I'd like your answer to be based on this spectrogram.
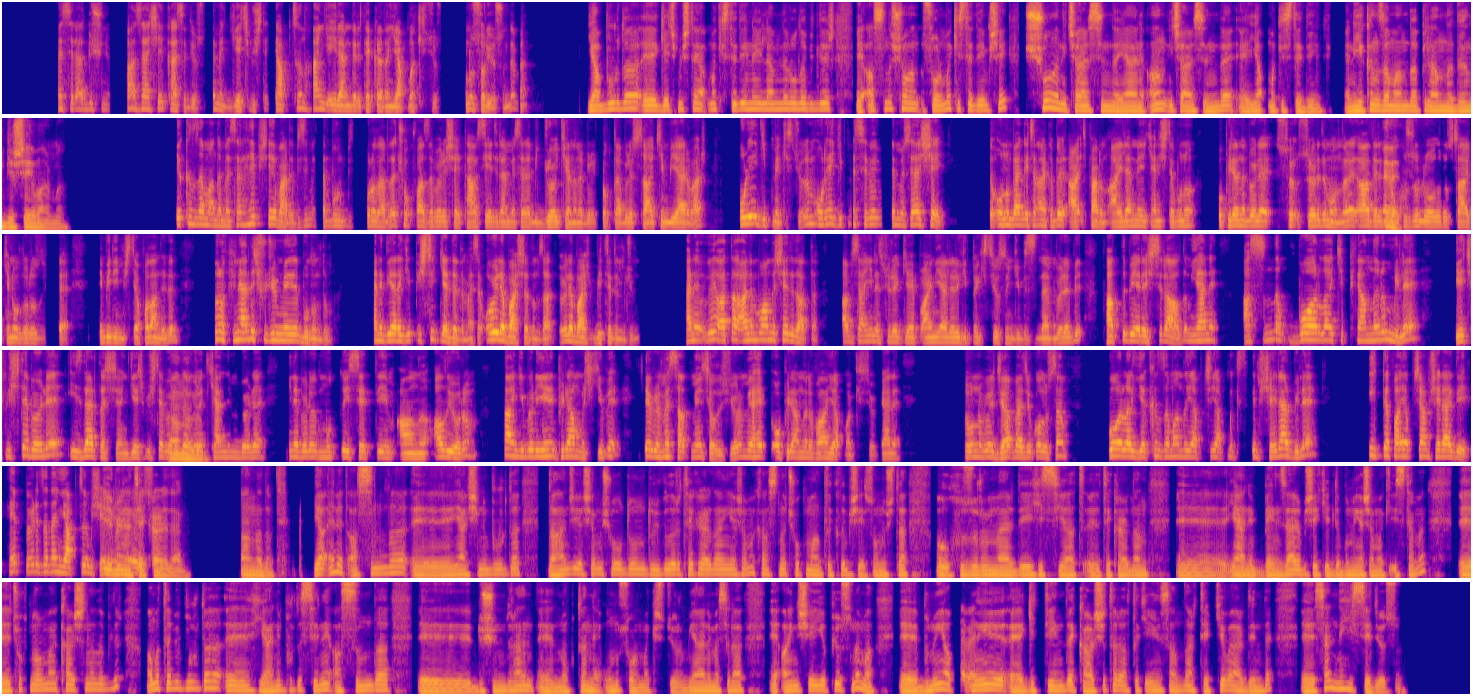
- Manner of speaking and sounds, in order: tapping; other background noise
- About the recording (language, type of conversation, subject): Turkish, advice, Yeni şeyler denemekten neden korkuyor veya çekingen hissediyorum?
